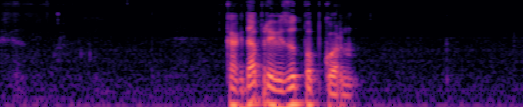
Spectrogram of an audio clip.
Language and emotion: Russian, neutral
